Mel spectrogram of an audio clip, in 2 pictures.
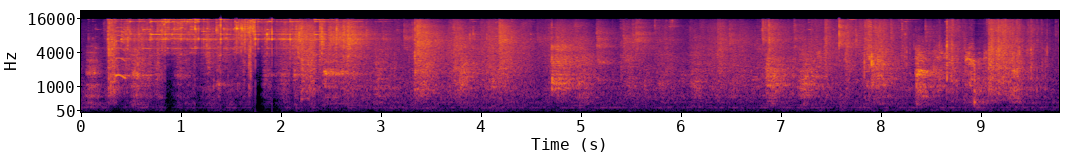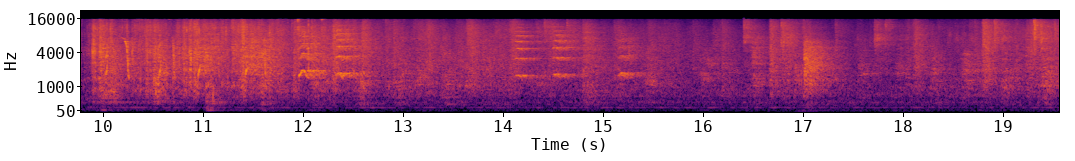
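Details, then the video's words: Bull Terrier playing at home, full of energy: a busy run of broadband snorts, huffs and short whimpering yelps, with scattered bark-like bursts and scuffling through the stretch, against a steady low household hum. "Bully Bull Terrier playing at home"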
